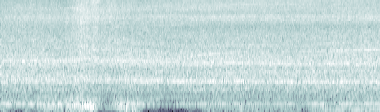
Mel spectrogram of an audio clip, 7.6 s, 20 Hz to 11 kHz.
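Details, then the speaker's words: Two 1000W grid-tie inverters reported as error/not running; the stiff cooling fans, oiled and now running: steady, even fan hum at constant pitch, no rattle or scraping; both fans and inverters working normally. "อ่ะโอเคนะครับพัดลมทำงานปกติทั้ง2ตัวแล้วตัวเครื่องทำงานได้ปกตินะครับรันได้ปกติผลิตไฟปกติ"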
